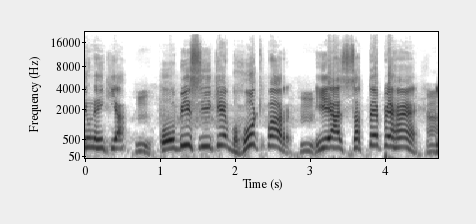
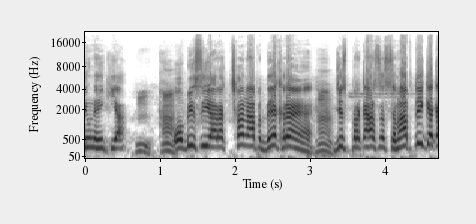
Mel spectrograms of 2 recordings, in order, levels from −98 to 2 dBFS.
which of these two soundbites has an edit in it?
second; 1 cut; at 0.9 s

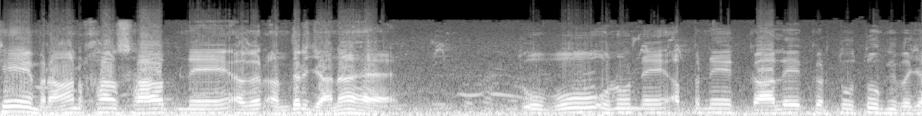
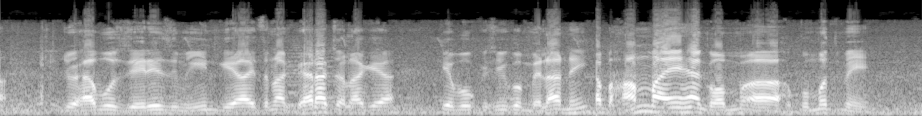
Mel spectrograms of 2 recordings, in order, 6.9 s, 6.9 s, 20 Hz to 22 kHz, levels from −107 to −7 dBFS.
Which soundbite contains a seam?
second; 1 cut; at 4.5 s

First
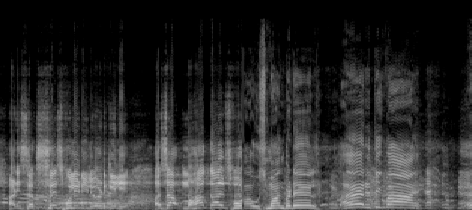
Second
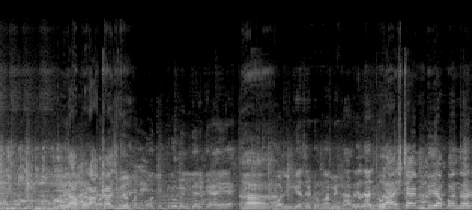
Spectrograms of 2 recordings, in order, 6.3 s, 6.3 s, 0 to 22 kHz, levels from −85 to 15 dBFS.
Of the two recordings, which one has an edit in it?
first; 1 cut; at 3.3 s

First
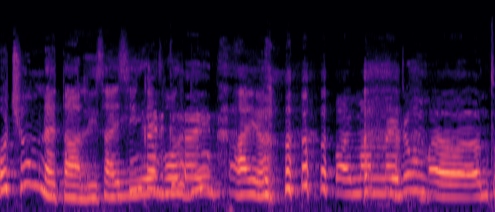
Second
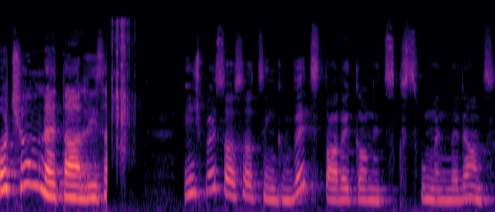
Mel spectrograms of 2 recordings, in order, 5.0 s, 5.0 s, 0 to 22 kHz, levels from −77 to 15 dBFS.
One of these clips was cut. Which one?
second; 1 cut; at 1.0 s

